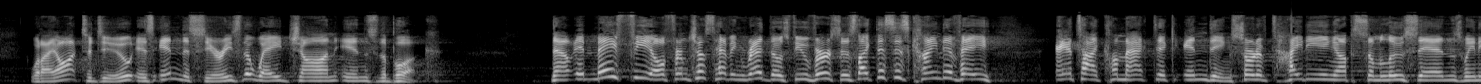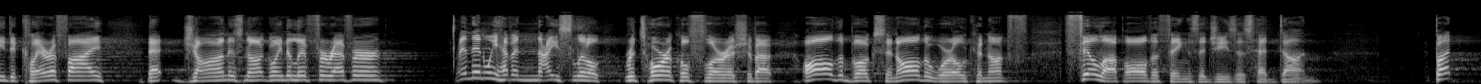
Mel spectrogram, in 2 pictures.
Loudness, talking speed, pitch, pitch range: -18 LUFS, 165 wpm, 195 Hz, 160-220 Hz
